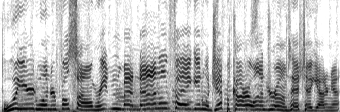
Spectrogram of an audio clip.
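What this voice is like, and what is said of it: Put-on southern old prospector accent. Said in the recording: “I'll do a southern accent ... No, that was more of an old prospector.”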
